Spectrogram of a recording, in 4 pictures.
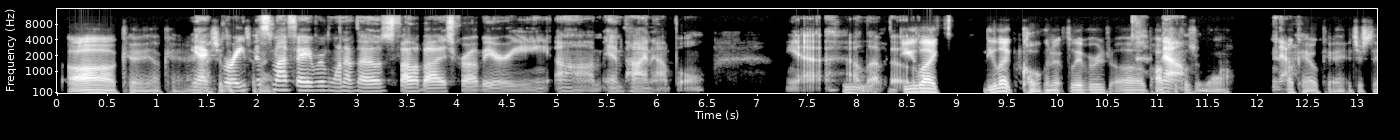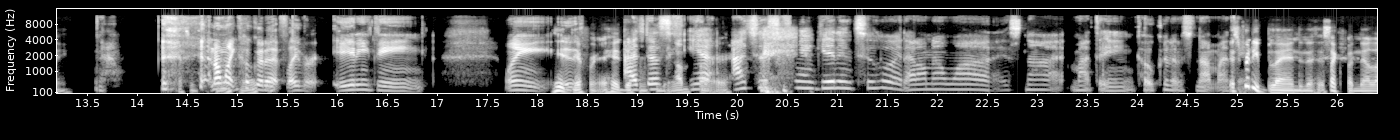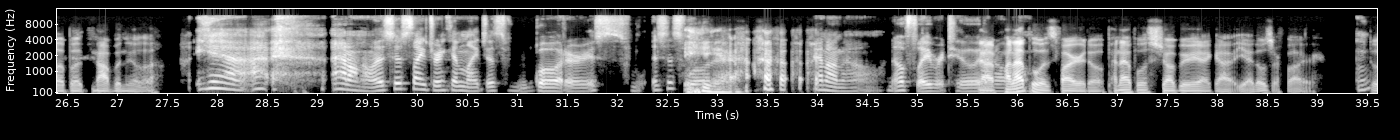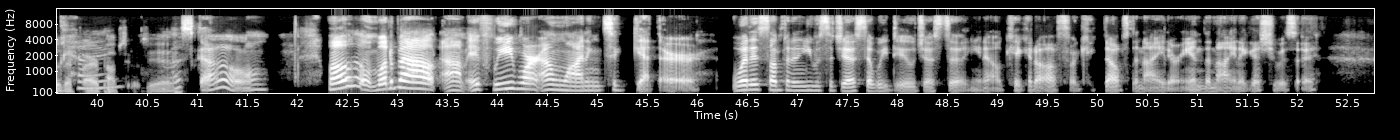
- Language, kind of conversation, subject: English, unstructured, When you want to unwind, what entertainment do you turn to, and what makes it comforting?
- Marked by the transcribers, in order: chuckle; chuckle; tapping; sigh; laughing while speaking: "Yeah"; laugh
